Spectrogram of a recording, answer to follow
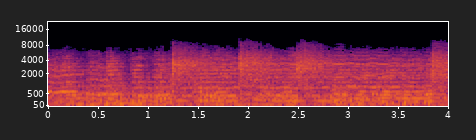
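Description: Background film music with four sharp cracking hits over it, spaced about half a second to a second apart: fight-scene sound effects.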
